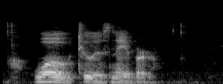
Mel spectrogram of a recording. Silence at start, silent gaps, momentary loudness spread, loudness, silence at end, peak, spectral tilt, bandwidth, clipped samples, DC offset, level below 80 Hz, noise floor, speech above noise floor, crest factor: 0.1 s; none; 13 LU; -20 LUFS; 0.65 s; -2 dBFS; -6.5 dB/octave; 7.6 kHz; under 0.1%; under 0.1%; -48 dBFS; -52 dBFS; 34 dB; 18 dB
